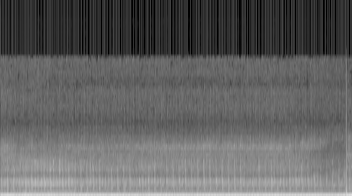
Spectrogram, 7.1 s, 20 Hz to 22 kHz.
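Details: Honda S2000 at idle: light regular knock about two to three a second over the engine hum. Engine knocking; owner asks whether it is rod knock or the timing chain tensioner, unconfirmed.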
